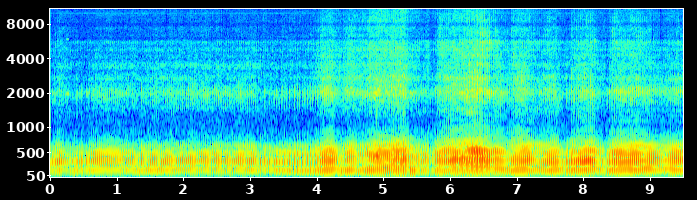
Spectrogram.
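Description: A motorcycle engine hums steadily and revs up and down.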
